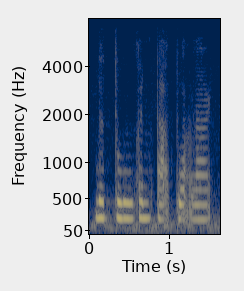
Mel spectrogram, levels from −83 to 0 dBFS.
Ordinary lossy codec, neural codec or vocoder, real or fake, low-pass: Opus, 16 kbps; codec, 44.1 kHz, 2.6 kbps, SNAC; fake; 7.2 kHz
